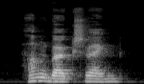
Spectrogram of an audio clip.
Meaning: pot-bellied pig, a Vietnamese breed of domesticated pig
- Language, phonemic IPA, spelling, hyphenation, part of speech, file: Dutch, /ˈɦɑŋ.bœy̯kˌsʋɛi̯n/, hangbuikzwijn, hang‧buik‧zwijn, noun, Nl-hangbuikzwijn.ogg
